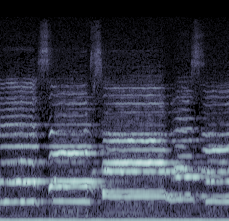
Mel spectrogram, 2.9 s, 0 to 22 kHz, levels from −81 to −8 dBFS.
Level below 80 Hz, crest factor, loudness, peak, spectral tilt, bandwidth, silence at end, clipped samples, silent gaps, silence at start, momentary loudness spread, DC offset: -58 dBFS; 10 dB; -23 LUFS; -12 dBFS; -3 dB/octave; 16.5 kHz; 0 s; under 0.1%; none; 0 s; 6 LU; 2%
